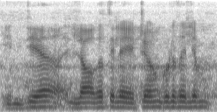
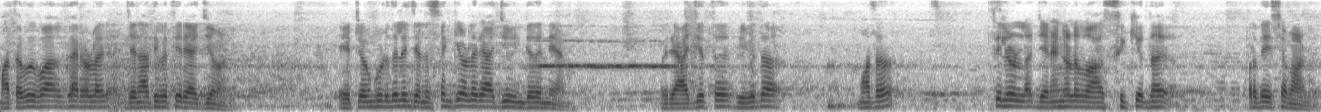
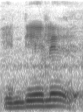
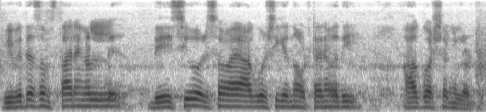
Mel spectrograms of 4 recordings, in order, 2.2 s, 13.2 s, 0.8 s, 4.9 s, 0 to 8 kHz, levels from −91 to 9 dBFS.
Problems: constant background noise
